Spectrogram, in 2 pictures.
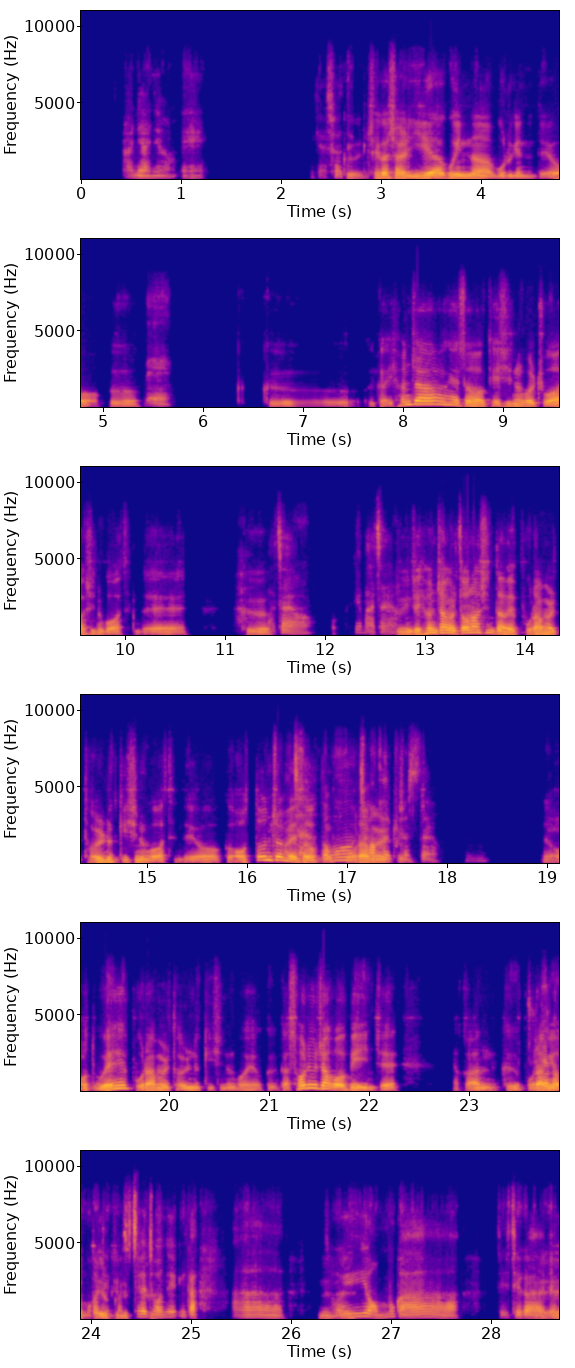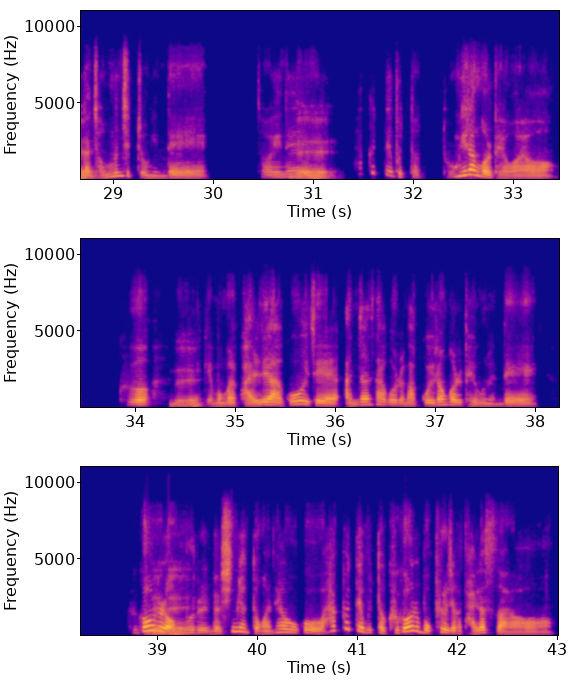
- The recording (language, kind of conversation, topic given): Korean, advice, 지금 하고 있는 일이 제 가치와 잘 맞는지 어떻게 확인할 수 있을까요?
- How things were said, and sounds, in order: tapping; other background noise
